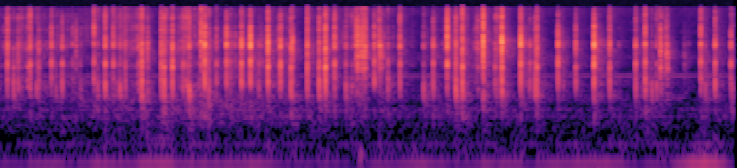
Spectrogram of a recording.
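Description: Long nails tap the cover and spine of a hardcover paper notebook, a solid paper block, held upright, then tap and scratch its glossy cardboard cover once it is laid flat on a desk. A quiet, rapid, uneven run of dry, bright clicks sounds with almost no ring or low end, and brief scratchy strokes appear among the taps.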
